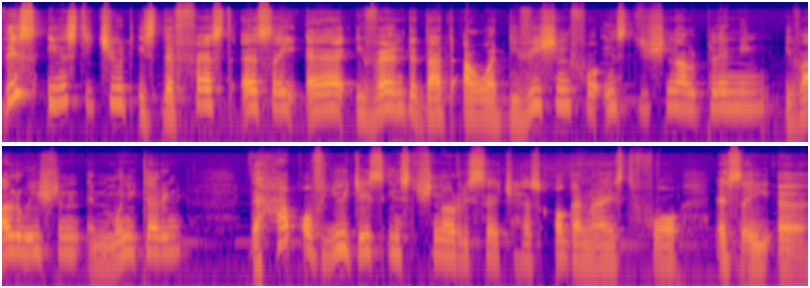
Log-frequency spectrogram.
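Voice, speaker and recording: The speaker talks at a moderate pace with a Botswana accent. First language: Setswana. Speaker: university executive. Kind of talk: welcome address. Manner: formal.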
